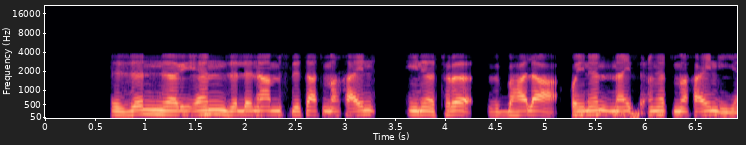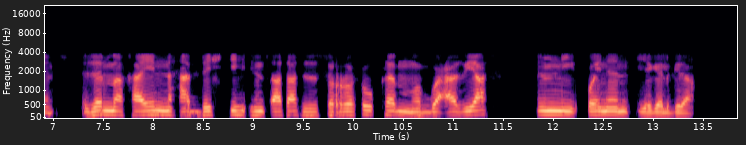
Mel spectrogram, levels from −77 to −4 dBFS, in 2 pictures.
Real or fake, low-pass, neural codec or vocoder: fake; 3.6 kHz; vocoder, 24 kHz, 100 mel bands, Vocos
